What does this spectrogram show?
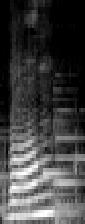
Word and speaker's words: wrong: last the letter W the letter W is silent When it comes before R like wrong R Right and It's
